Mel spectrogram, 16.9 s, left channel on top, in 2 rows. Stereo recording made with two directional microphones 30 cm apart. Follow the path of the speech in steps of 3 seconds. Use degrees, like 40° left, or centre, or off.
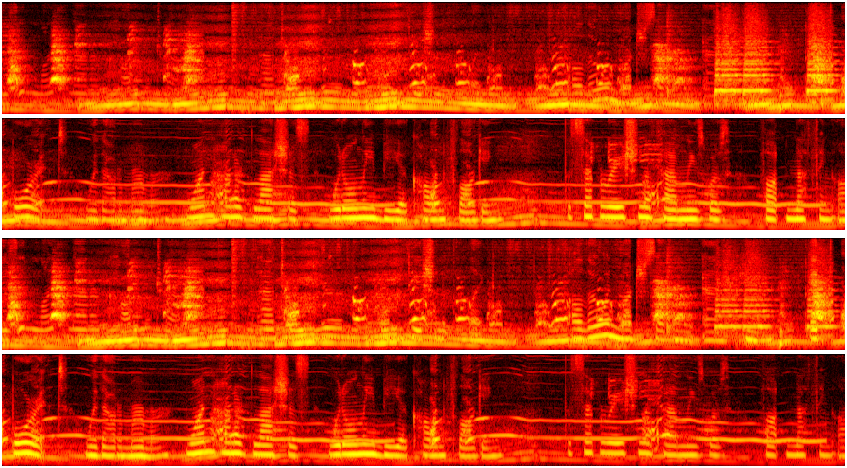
70° right, 60° right, 50° right, 20° right, 30° left, 50° left.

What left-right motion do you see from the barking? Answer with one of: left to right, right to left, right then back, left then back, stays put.
stays put.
